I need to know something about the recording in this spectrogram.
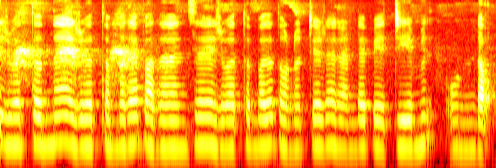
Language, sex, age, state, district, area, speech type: Malayalam, female, 30-45, Kerala, Alappuzha, rural, read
